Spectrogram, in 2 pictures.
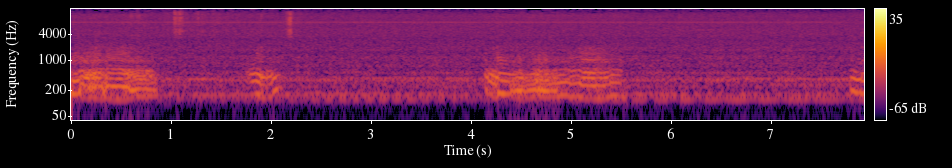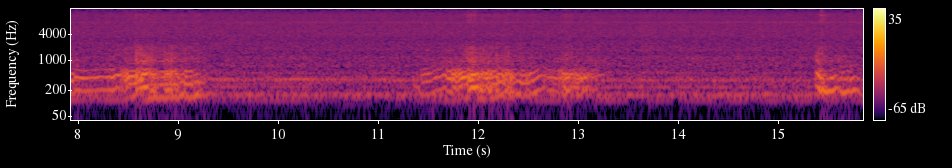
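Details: Deeply sleeping pet cat Hopey, described as snoring louder than some people, gives repeated rough, layered snores every two to four seconds, some short and some over a second long, against a low steady hum.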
